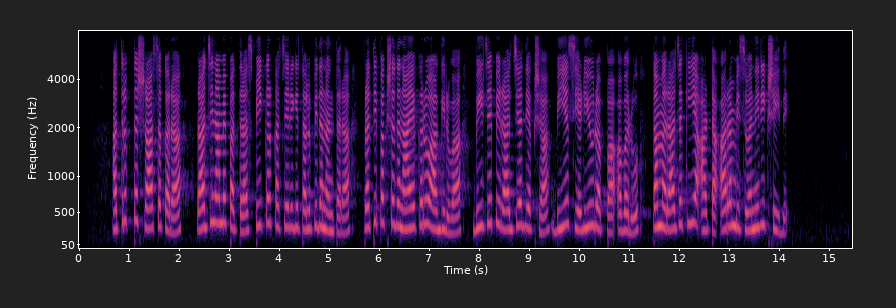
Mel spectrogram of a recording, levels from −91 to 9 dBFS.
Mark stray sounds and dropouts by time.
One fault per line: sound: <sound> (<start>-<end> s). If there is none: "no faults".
no faults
